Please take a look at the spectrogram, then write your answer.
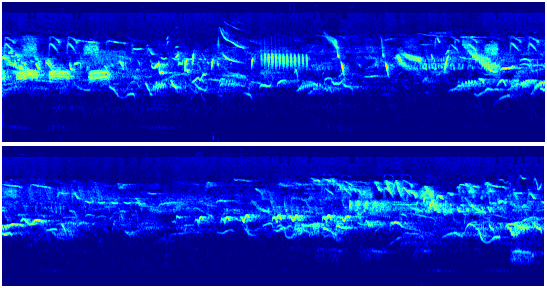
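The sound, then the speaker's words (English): A dense chorus of many birds chirping and singing at once, with overlapping trills and high tweets filling the air continuously, with no talking. “In an hour's time, these birds will be going around their daily business. And some will sing.”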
